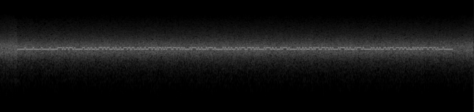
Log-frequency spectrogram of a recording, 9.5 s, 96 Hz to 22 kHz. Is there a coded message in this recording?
Yes: RTTY (45.45 baud, 170 Hz shift) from 0.4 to 9.1 s, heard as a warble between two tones, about 2100 Hz centre, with radio static and a narrow filter. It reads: CQ CQ CQ DE XE3FUZ XE3FUZ XE3FUZ PSE K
